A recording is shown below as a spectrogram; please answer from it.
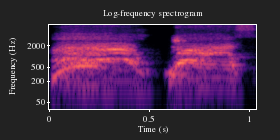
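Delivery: panicked scream in character. Reacting in character to seeing a giant wasp: screaming in character. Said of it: "I just scream back".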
